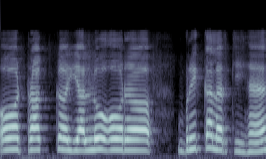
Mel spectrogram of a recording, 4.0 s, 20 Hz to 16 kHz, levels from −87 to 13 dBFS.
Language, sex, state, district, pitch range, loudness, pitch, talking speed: Hindi, female, Maharashtra, Washim, 235-255 Hz, -12 LUFS, 245 Hz, 120 wpm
